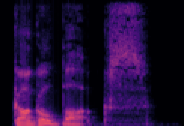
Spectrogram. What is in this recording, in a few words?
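"goggle box", British English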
